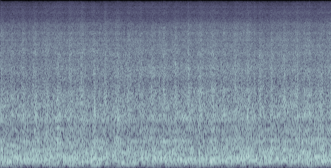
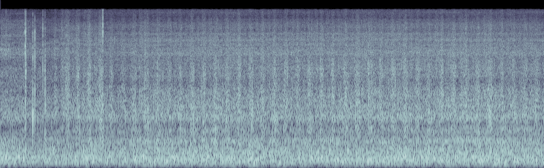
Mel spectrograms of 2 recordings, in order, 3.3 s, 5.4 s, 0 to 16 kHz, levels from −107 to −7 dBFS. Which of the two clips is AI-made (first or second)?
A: first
